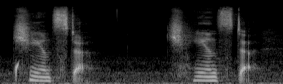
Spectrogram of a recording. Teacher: The word to, also when it's surrounded by words or between two other words, reduces to ta. So you won't hear us say to, you'll hear us say ta. · chance and to here, they just flow together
